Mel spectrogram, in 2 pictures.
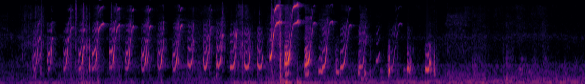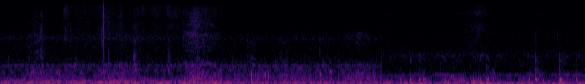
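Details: Baby guinea pig just over three weeks old, handled while being weighed and sexed, giving a fast series of short squeaks that rise and fall, about four a second, for six seconds before fading to quiet handling noise.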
